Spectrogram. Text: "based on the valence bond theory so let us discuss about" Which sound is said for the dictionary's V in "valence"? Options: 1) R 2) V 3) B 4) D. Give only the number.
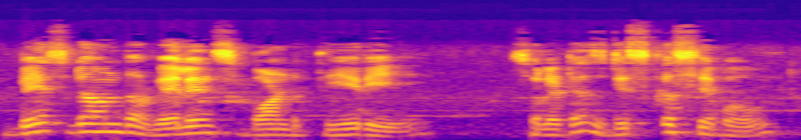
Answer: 2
